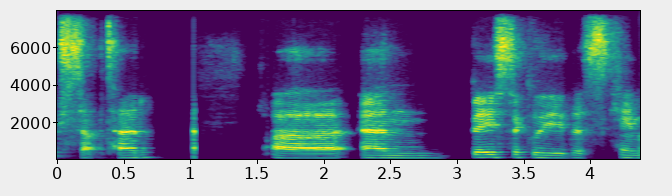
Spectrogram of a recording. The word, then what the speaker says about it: CPTED: through environmental design so the acronym they pronounced it like septed uh and basically this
